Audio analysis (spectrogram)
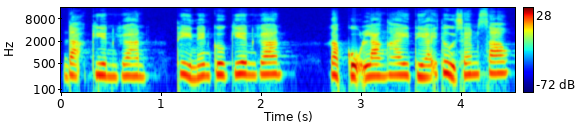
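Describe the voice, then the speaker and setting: A woman's voice: on the high side, flat delivery, a little slow, dry recording, studio quality, pitched above the performer's own voice, close to an everyday voice. A woman reading an audiobook, voicing the anxious wife of an addict who calls out urgently. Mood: weary. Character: worried young wife of an addict.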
